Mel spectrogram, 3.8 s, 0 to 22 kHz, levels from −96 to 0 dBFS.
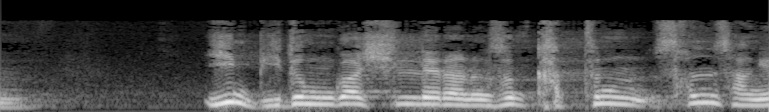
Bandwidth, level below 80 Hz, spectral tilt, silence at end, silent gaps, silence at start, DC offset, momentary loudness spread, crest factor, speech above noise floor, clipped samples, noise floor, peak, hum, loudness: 11.5 kHz; -62 dBFS; -5.5 dB/octave; 0 s; none; 0 s; under 0.1%; 6 LU; 16 dB; 40 dB; under 0.1%; -59 dBFS; -4 dBFS; none; -20 LUFS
